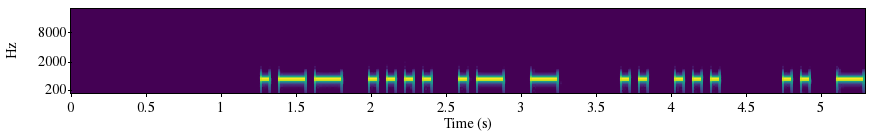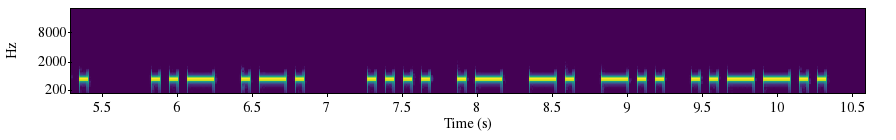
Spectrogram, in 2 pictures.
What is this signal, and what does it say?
Morse code, heard as a keyed tone, about 20 wpm, 700 Hz. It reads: WHAT IS IN UR HAND?
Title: Sentences from Top 200 Words and Abbreviations 20wpm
